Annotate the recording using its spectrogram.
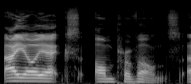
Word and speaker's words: Aix-en-Provence: Why don't you just trust the Aix en Provence? How do you pronounce that a bit? – Aix-en-Provence.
